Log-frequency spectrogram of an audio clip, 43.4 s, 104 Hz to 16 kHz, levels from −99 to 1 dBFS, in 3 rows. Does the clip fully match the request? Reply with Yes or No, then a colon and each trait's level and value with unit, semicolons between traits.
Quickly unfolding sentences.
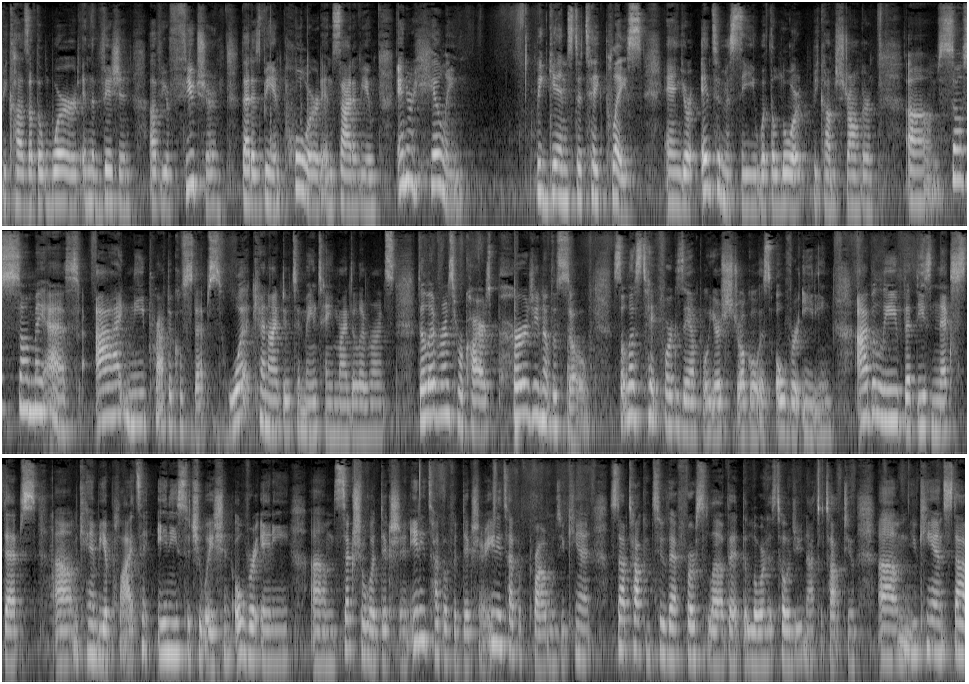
No: average, 155 wpm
